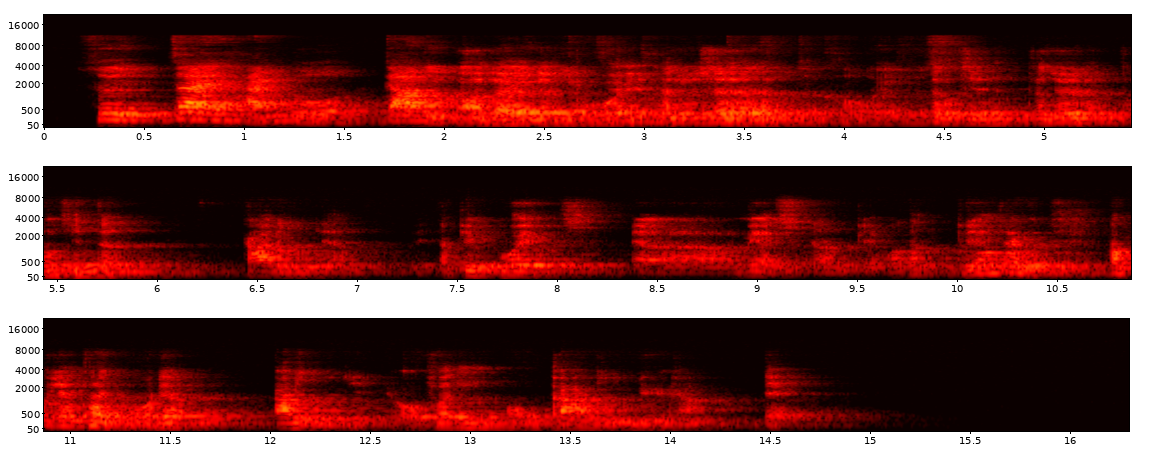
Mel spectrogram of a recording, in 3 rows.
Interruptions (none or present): present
